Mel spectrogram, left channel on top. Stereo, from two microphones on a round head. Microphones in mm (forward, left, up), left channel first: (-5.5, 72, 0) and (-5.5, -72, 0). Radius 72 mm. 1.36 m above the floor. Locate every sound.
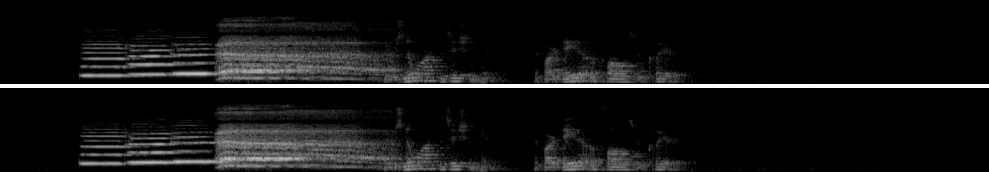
0.8 s a flute: 25° right (ahead or behind), 1.0 m
2.1 s a shout: 55° right (ahead or behind), 1.3 m
3.8 s a man speaking: 35° right (ahead or behind), 0.8 m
